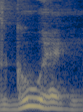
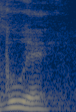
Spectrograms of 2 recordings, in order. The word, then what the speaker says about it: Nguhi: The way you spell her name is N-G-U-H-I. It's Guhe. It's pronounced Guhe. – Guhe. – N-G-U-H-I.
